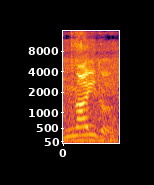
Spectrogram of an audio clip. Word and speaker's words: Nidal: Nidal says, pronounced Nidal, long I.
